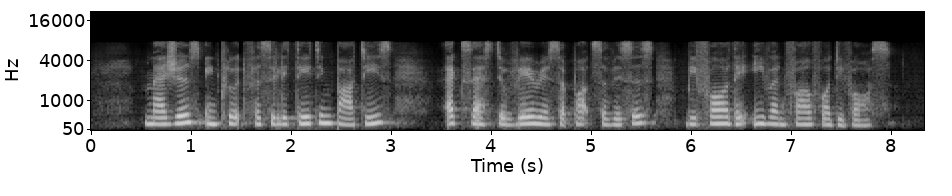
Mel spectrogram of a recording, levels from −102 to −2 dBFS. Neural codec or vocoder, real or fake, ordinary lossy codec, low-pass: codec, 16 kHz, 2 kbps, X-Codec, HuBERT features, trained on LibriSpeech; fake; none; none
